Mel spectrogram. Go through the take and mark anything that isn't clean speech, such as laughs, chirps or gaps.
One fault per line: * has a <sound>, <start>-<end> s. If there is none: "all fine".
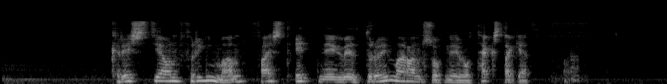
* has a laugh, 5.6-5.8 s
